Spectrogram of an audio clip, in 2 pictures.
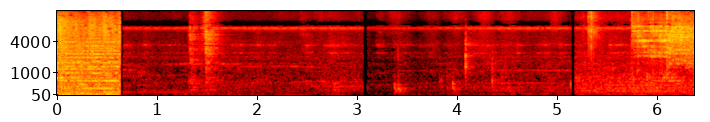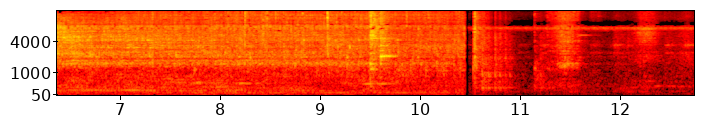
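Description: Intro music stops abruptly, giving way to cooking at a stovetop tawa: a few light clinks and taps of utensils on the pan, then a steady sizzling hiss for about four seconds that cuts off suddenly, followed by more faint taps of a steel spatula.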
